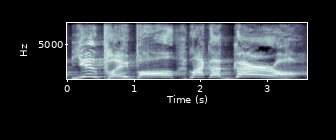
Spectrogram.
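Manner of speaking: high, slow sneering playground taunt; kid's taunt. Retold or imitated. Catcher taunting the smart aleck kids, high slow sneer. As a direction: drag it out like a bratty kid.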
